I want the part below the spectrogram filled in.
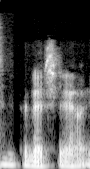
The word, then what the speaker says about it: Veneziano: some amplitude called the Veneziano, I think. Veneziano? I don't know how to pronounce it. – Yeah, I just read it. – Veneziano, yeah.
